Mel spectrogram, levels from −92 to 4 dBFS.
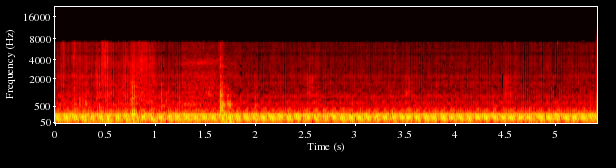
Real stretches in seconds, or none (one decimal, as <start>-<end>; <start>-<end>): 1.3-1.8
